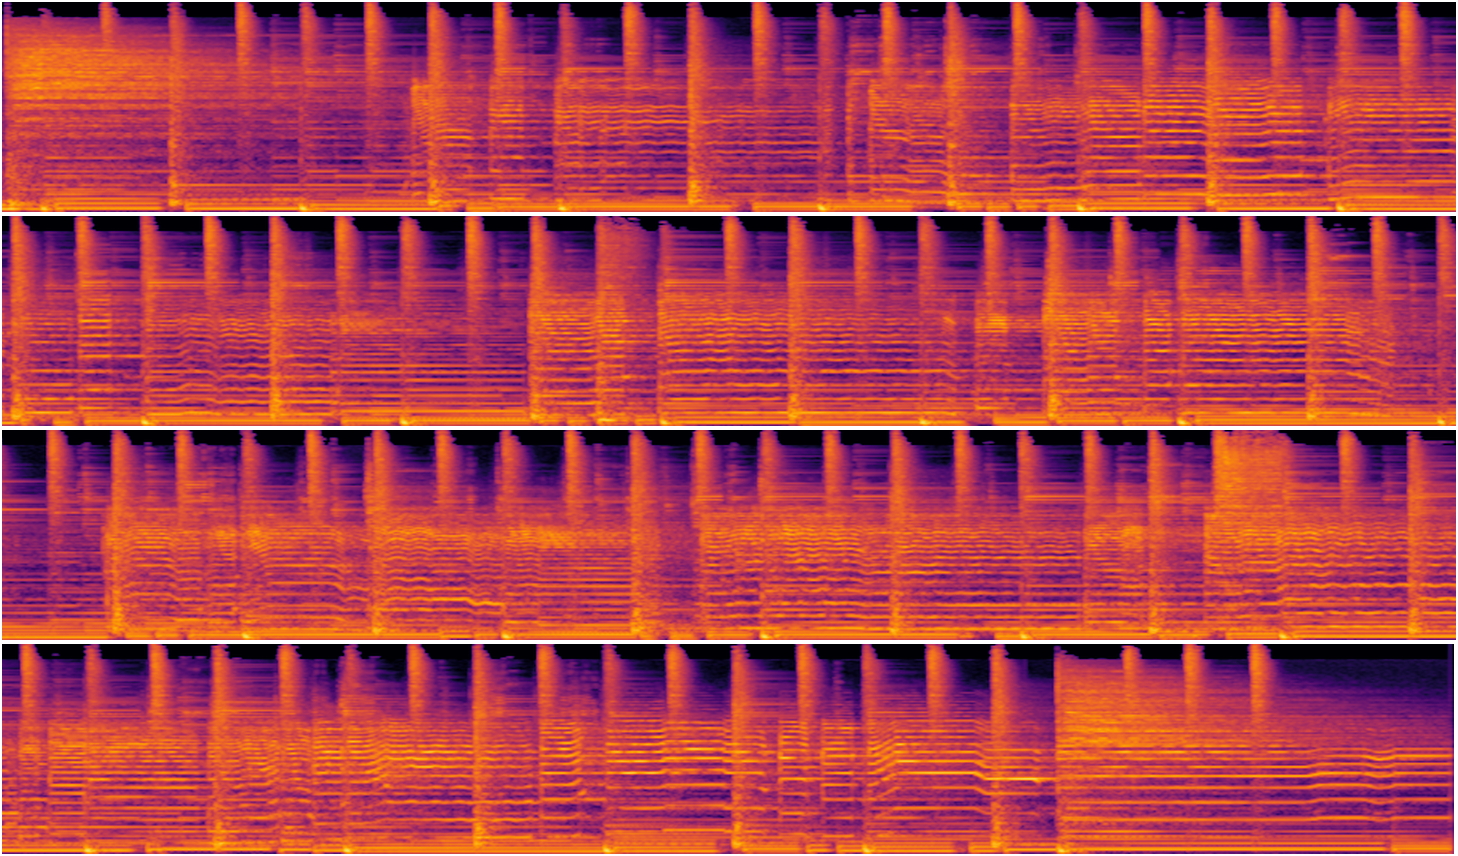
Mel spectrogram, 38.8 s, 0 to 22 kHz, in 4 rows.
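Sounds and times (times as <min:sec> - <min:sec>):
slide solo mix: 0:00.1 - 0:38.7.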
